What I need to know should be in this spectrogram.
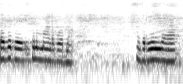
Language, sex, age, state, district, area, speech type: Kannada, female, 45-60, Karnataka, Dharwad, rural, spontaneous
